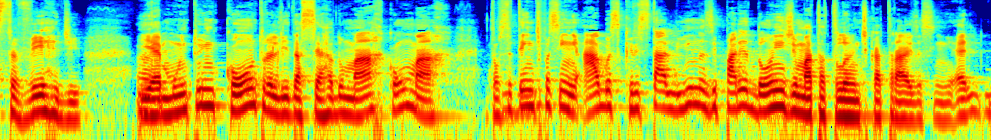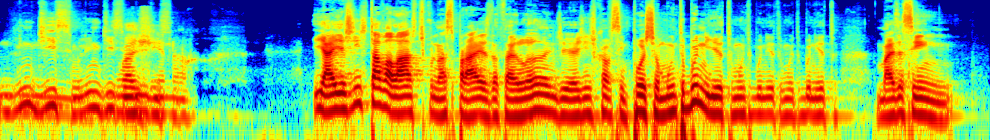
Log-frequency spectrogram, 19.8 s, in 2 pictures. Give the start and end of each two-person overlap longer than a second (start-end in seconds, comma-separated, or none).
9.8-11.7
